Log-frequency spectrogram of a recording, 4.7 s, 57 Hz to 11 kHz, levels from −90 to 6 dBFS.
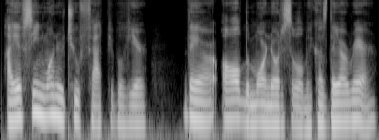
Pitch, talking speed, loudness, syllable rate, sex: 120 Hz, 230 wpm, -21 LUFS, 7.0 syllables/s, male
